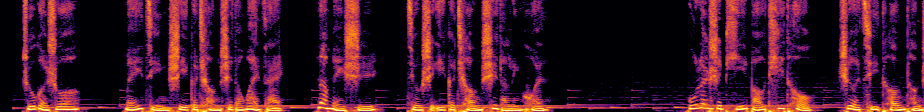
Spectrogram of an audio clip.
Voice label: 旁白 女; 大美内蒙

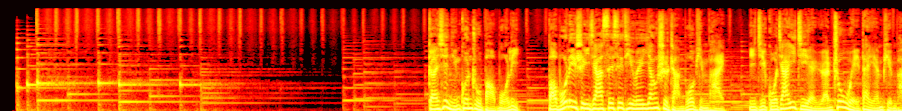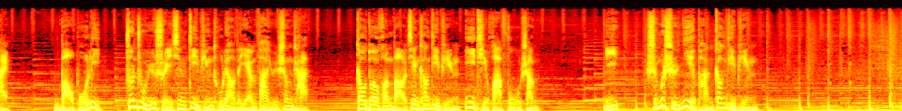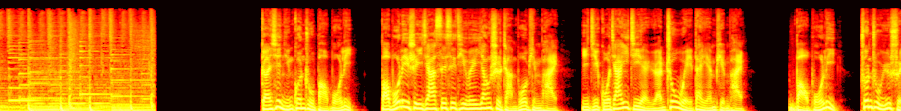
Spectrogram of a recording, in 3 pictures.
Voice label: 专题片-男3-企业介绍; 官方科技; 宝珀丽品牌

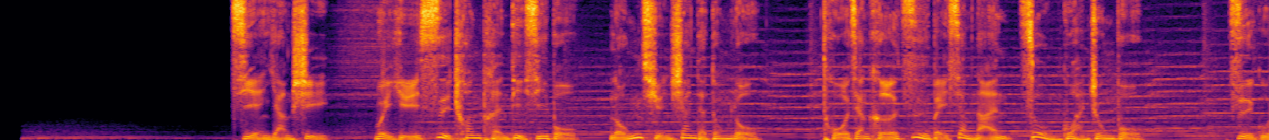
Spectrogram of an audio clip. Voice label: 宣传片-男14; 建阳市

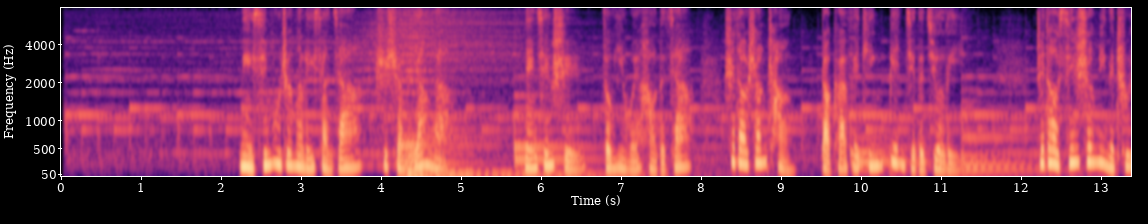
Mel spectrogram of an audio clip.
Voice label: 走心叙述

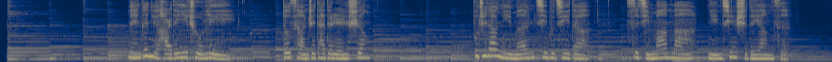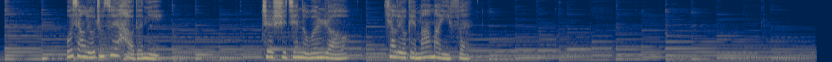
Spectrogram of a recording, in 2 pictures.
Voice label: 旁白 女; 每个女孩的衣橱里都藏着她的人生

